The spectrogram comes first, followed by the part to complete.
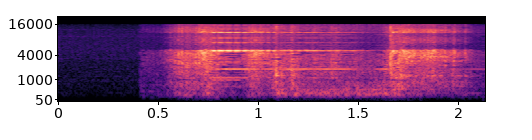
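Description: Cash-register sound effect, a bell ring with the clatter of a cash drawer, starting about half a second in. It marks the cash tender going through.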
